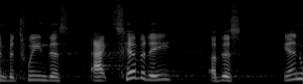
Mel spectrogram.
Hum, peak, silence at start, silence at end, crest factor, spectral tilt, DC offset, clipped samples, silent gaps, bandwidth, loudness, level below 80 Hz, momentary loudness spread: none; -16 dBFS; 0 s; 0 s; 26 dB; -3 dB/octave; under 0.1%; under 0.1%; none; over 20 kHz; -39 LUFS; under -90 dBFS; 11 LU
